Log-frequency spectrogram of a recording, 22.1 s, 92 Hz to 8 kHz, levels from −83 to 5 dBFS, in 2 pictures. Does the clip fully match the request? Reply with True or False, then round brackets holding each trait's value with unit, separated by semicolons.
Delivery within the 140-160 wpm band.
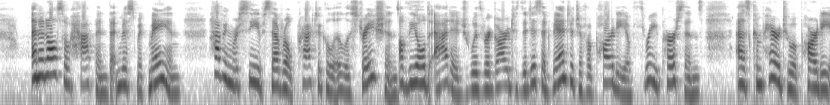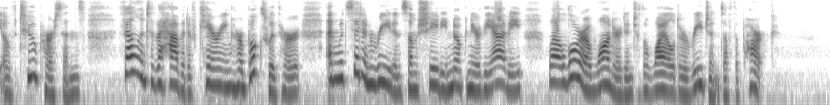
False (180 wpm)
